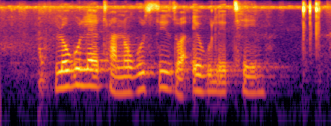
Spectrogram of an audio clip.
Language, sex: Zulu, female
